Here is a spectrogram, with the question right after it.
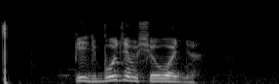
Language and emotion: Russian, neutral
